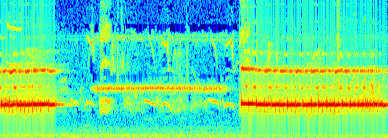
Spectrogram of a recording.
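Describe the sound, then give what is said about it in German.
A starling in an orchard meadow gives sustained, high, pure whistled tones that shift pitch in three steady segments, sounding almost electronic like a mimicked mobile phone ringtone, loud over a faint low rumble. “Sie können zum Beispiel andere Vögel oder bellende Hunde imitieren und sogar Handyklingeltöne.”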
